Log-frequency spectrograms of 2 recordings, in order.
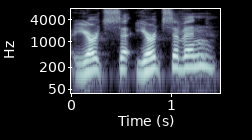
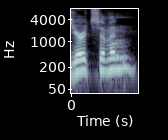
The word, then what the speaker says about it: Yurtseven: Yeah, Yurtseven is how it is. Yurtseven, that's how it's pronounced.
